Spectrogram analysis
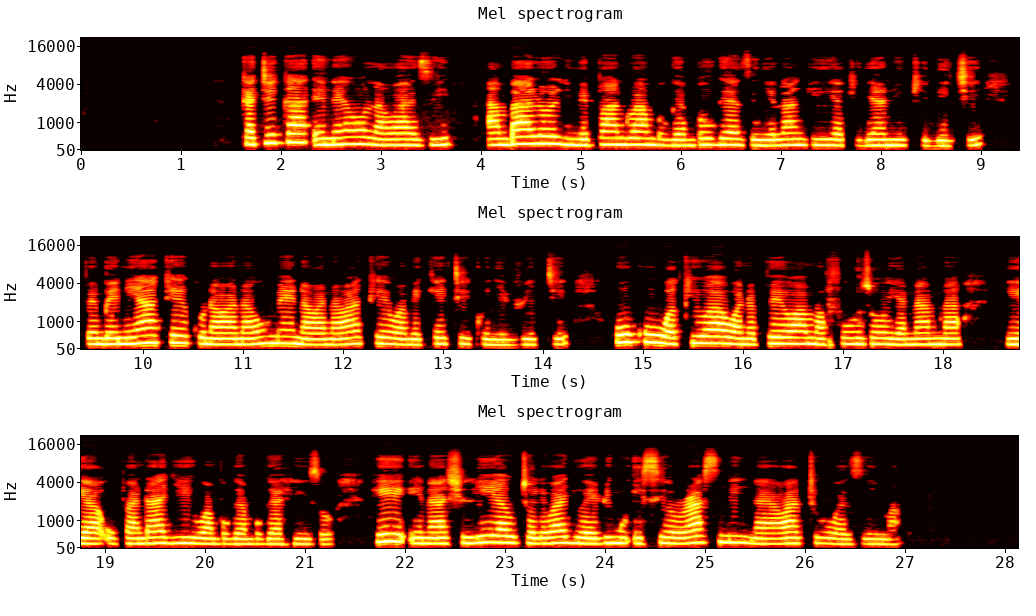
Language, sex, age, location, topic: Swahili, female, 25-35, Dar es Salaam, education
